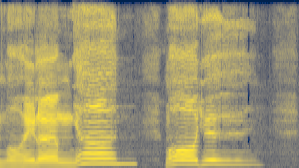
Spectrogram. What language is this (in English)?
Chinese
